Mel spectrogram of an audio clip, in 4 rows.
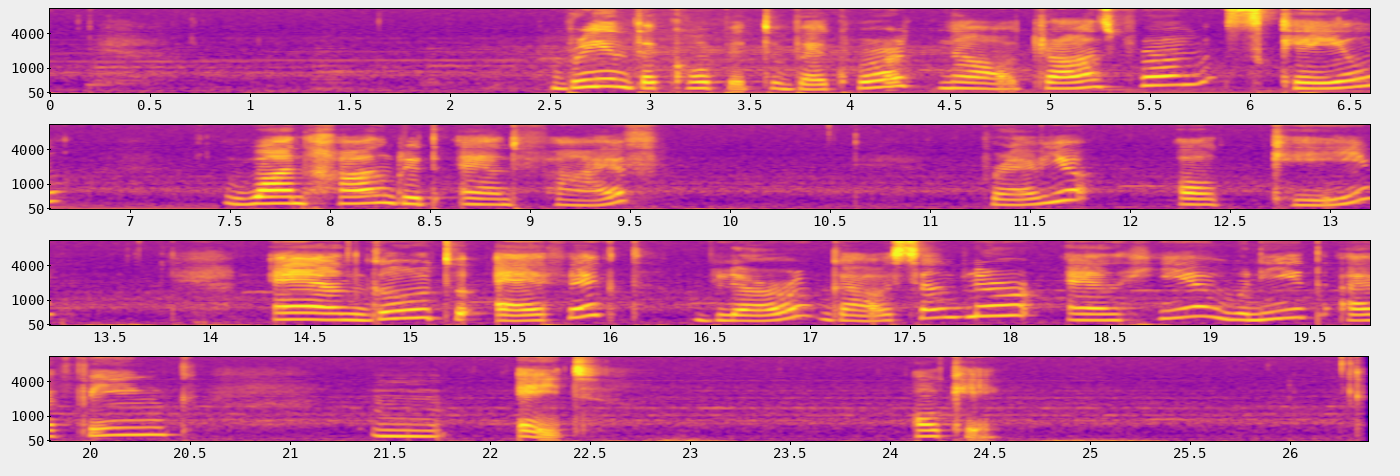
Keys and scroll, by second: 7.8 KP_1, 8.3 KP_0, 8.6 KP_5.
